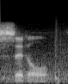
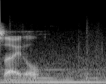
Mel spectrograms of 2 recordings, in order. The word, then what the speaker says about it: sidle: sidle but i always referred to it as Sidel in fact I only just now just recently learned that it actually is pronounced sidle all right that looks like word I'll never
